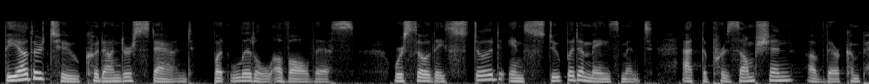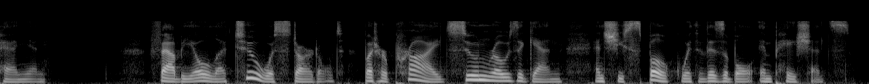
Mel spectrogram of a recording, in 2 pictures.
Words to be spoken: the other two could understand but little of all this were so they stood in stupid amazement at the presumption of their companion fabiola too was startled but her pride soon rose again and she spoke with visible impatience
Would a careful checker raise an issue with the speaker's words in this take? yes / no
no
